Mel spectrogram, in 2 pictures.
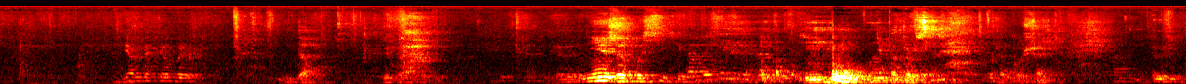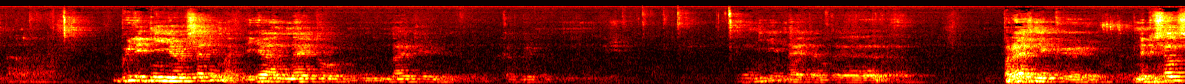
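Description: An elderly man reads aloud into a microphone, heard through loudspeakers in an echoing hall.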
